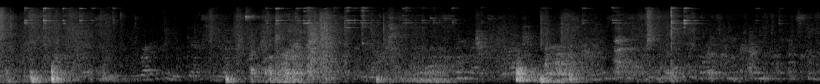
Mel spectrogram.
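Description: Two dogs play-wrestling, with whining play noises over the irregular scuffle of their bodies and paws.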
